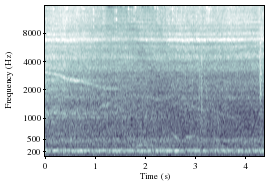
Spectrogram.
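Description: Double Fairlie steam locomotive standing in steam: a steady low hum with a faint hiss, and a light click near the end.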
